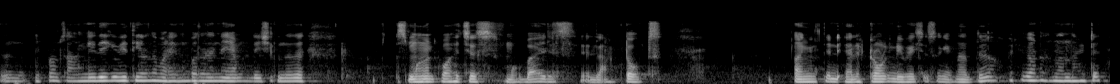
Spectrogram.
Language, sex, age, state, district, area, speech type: Malayalam, male, 18-30, Kerala, Idukki, rural, spontaneous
